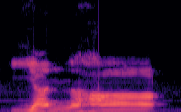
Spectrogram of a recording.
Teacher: After the noon sakin, the next letter is throttle letter. We make izhar sound here like the clear sound of noon. So we say yanha without gunna.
